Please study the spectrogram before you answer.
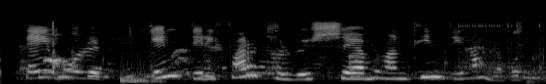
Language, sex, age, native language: Icelandic, female, 11, Icelandic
